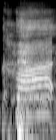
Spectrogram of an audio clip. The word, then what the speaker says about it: Kaught: So cot is spelled Kaught, and the K represents my first name.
